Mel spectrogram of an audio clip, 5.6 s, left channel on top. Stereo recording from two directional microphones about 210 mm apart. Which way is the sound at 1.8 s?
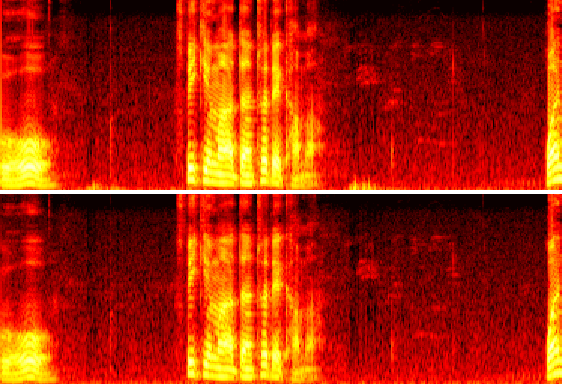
30° left (ahead or behind).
